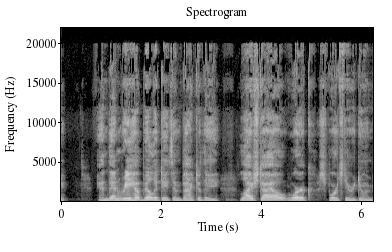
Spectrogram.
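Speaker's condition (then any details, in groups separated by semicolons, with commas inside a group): No condition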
